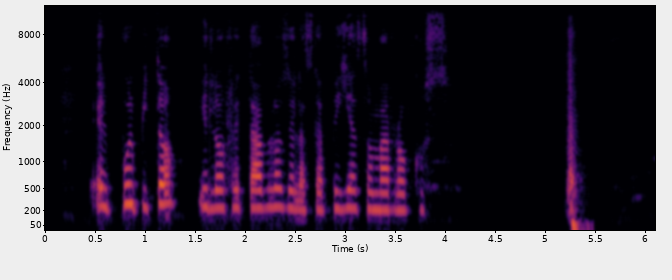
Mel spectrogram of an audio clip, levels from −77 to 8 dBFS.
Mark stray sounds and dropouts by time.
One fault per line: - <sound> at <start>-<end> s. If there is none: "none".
- whoosh at 5.2-5.5 s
